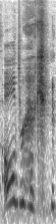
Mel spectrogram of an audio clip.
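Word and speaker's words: Aldrich: we can all agree it's uh alri no it's not alri it's alrick it's both uh you're probably going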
